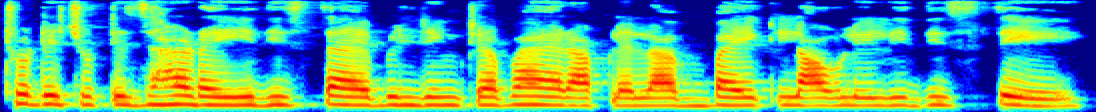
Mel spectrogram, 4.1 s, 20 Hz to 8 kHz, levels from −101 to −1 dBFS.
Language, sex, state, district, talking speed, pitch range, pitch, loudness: Marathi, female, Maharashtra, Dhule, 175 wpm, 205-225 Hz, 215 Hz, -16 LUFS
